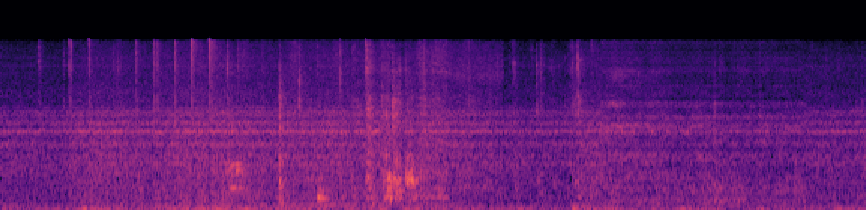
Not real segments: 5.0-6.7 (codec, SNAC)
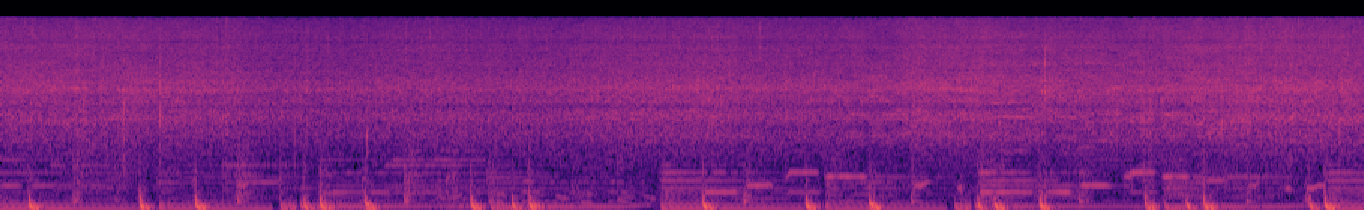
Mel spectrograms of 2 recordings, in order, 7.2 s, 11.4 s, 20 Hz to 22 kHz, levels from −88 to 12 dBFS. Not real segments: 0.5-1.5 (codec, SNAC); 7.0-10.5

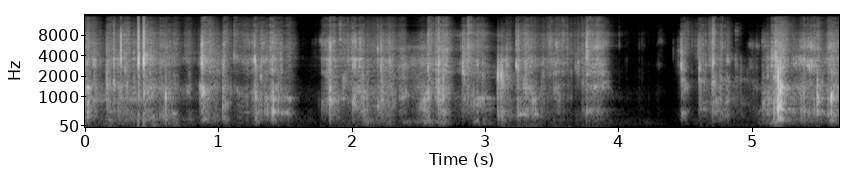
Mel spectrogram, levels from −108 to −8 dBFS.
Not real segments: 0.0-5.7 (codec, SNAC)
